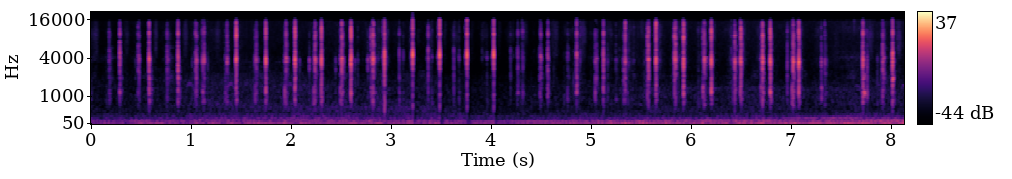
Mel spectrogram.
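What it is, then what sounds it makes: Plastic game controller. A white, hand-sized, hollow plastic Xbox controller is held in both hands while fingertips and thumbs press and click its buttons. Short, dry, bright plastic clicks come in a rapid, irregular stream of roughly three to four per second over a steady low hum.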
